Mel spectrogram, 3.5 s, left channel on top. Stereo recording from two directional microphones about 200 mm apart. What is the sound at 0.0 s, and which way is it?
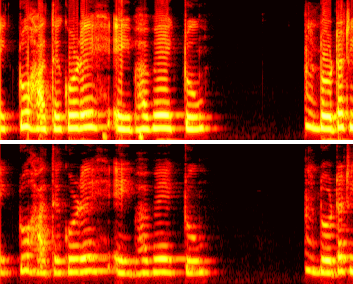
A woman's voice, 45° left (ahead or behind).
